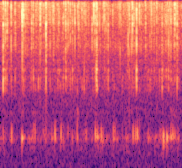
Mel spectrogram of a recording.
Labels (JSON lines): {"label": "ambient", "recorder": "HydroMoth"}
